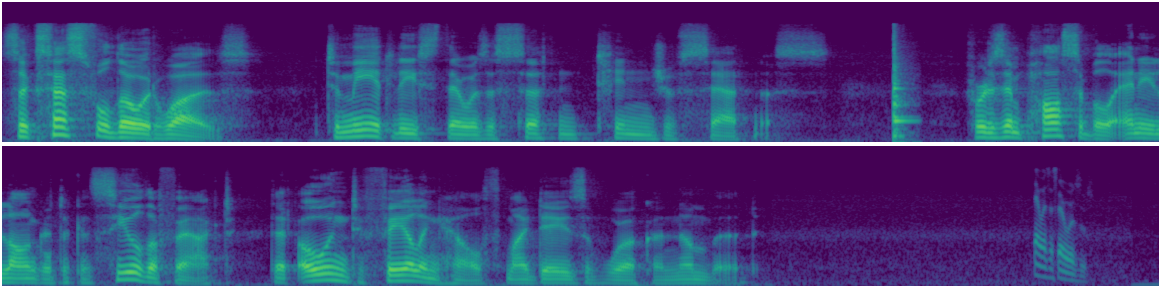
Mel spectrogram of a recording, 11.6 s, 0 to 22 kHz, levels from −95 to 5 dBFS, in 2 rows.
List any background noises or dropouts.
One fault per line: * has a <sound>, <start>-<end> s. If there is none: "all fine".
* has a tap, 4.5-4.6 s
* has a chirp, 10.9-11.3 s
